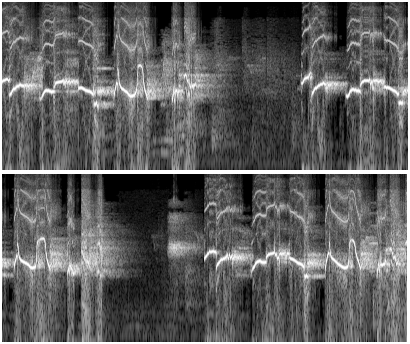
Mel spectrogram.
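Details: Oriental magpie-robin song that prompts another magpie-robin to sing eagerly: three loud phrases of looping whistles and chirps, each about two seconds long, separated by short pauses.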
